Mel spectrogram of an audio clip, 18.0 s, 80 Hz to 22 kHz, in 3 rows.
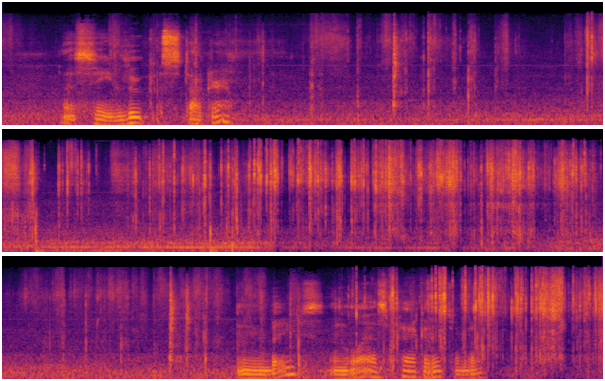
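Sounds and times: cards rustling: 0:01.0 - 0:18.0
foil pack crinkling and tearing: 0:05.8 - 0:12.0, 0:15.4 - 0:18.0.

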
